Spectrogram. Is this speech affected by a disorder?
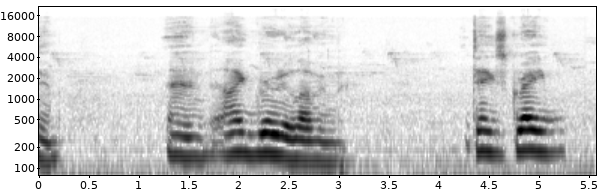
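Yes: Parkinson's disease.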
